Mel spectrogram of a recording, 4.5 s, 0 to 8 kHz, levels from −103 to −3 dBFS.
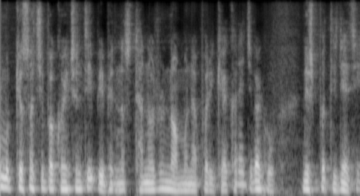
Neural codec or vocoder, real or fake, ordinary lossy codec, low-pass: codec, 16 kHz, 0.5 kbps, X-Codec, WavLM features, trained on Multilingual LibriSpeech; fake; none; none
